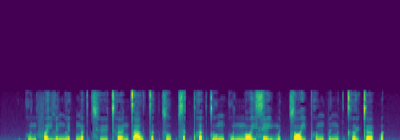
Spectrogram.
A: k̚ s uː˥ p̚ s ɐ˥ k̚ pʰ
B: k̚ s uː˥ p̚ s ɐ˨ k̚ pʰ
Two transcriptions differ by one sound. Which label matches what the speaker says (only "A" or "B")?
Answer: B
